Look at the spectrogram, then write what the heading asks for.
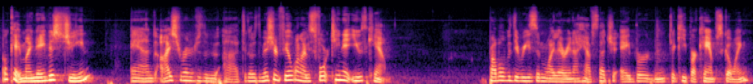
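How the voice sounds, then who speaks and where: An older woman giving an earnest missionary testimony at church, steady with some fillers. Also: low voice, brisk. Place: church sanctuary.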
